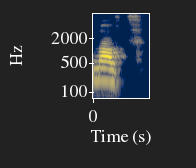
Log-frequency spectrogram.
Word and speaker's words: malt: They malt their barley for beer after the same principle as we do, and then call it malt. The A pronounced as in the English hat.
